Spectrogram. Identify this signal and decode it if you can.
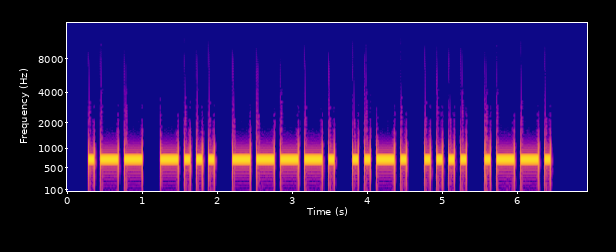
Morse code, heard as a keyed tone, about 15 wpm, 700 Hz. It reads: WB9FHP
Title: USA Callsign DE Callsign - 6 Characters - 15wpm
